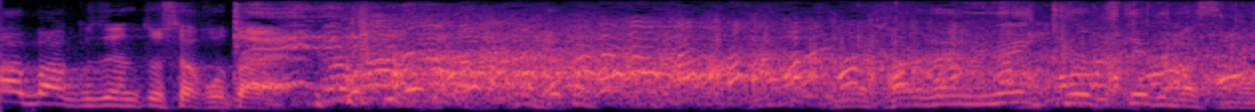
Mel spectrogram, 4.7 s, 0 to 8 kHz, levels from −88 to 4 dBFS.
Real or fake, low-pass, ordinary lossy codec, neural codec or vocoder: real; none; none; none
